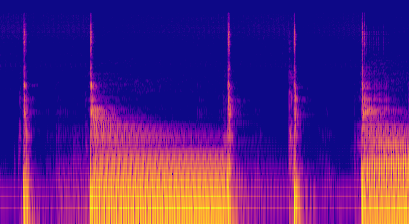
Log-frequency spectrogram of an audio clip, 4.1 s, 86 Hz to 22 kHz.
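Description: Electric bass (Fender Jazz Bass) played slap-style: two thumb-slapped low notes on the E string, about a second in and again near the end, each ringing for a second and a half, part of a basic thumb-slap practice exercise. A metronome click ticks evenly about every 0.7 s underneath.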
